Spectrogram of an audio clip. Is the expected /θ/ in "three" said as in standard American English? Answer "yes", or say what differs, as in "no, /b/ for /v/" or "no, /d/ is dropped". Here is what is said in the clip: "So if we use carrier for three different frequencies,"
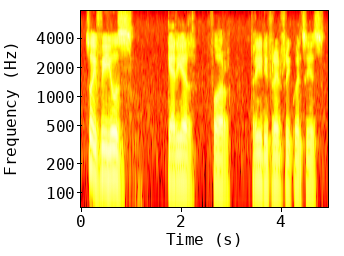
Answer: no, /t/ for /θ/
